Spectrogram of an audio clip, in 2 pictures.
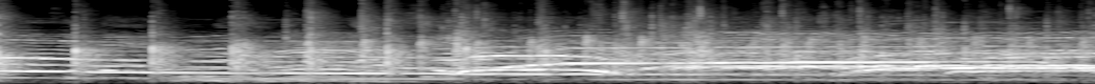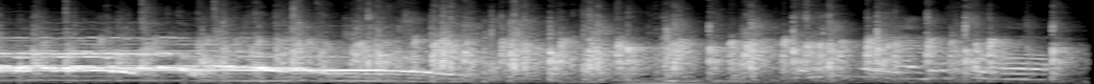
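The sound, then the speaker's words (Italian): Lazy, sparse applause from a comedy-night audience: scattered individual hand claps tap along beside a sustained tonal voice, becoming more distinct and uneven toward the end. “Posso meritare un applauso? Dai, dai! È l'applauso più pigro che abbia mai sentito nella mia vita”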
